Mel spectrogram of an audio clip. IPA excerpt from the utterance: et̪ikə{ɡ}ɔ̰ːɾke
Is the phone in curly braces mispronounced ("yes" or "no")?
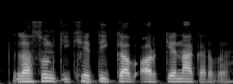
yes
